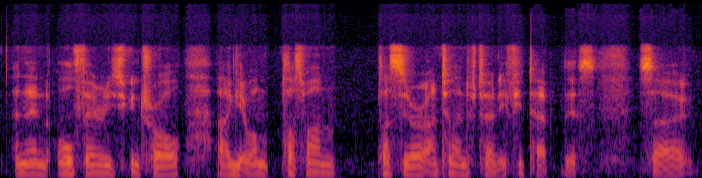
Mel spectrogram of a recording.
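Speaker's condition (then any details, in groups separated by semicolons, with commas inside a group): No condition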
